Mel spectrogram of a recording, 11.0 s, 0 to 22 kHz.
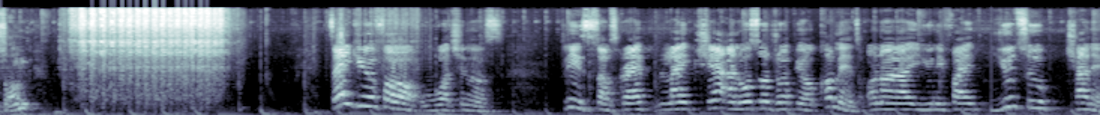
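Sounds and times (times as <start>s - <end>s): loud fast rattling: 0.6s - 2.4s.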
